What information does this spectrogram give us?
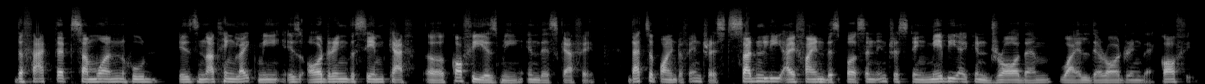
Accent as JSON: {"language": "English", "town": "Kolkata", "region": "West Bengal", "country": "India", "tie": "born or raised there", "also_born_or_lived": "Netherlands / United States", "moved": "as an adult", "said": "I grew up in Calcutta in eastern India."}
